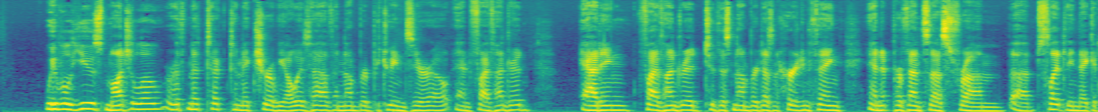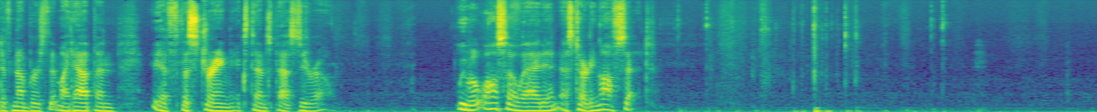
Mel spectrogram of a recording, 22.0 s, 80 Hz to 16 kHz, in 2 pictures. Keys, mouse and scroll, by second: 17.7-19.4 drag, 19.2 d, 20.2 click, 20.6-21.9 scroll down 3.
